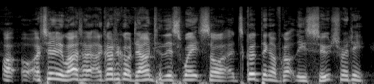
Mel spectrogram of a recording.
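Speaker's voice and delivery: lightly put-on Irish accent; hint of a Conor McGregor Irish accent. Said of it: "I was gonna do an Irish accent".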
